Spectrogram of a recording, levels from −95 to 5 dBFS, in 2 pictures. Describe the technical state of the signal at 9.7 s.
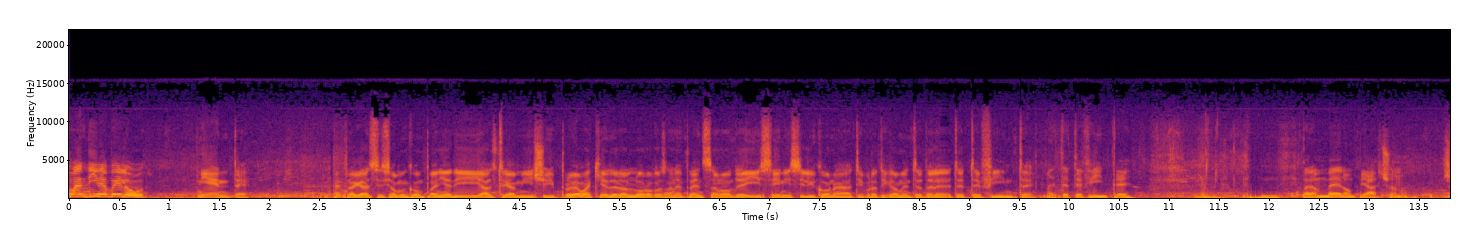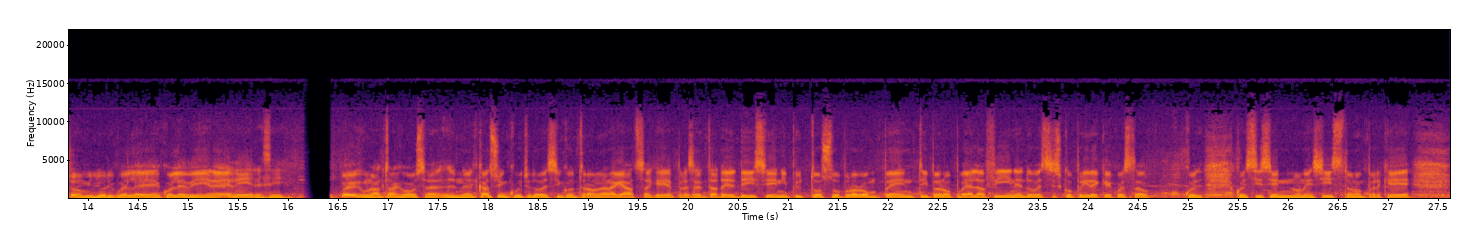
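At 9.7 s the signal is intact, with no dropout, distortion, clicks or other technical fault audible at that moment.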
